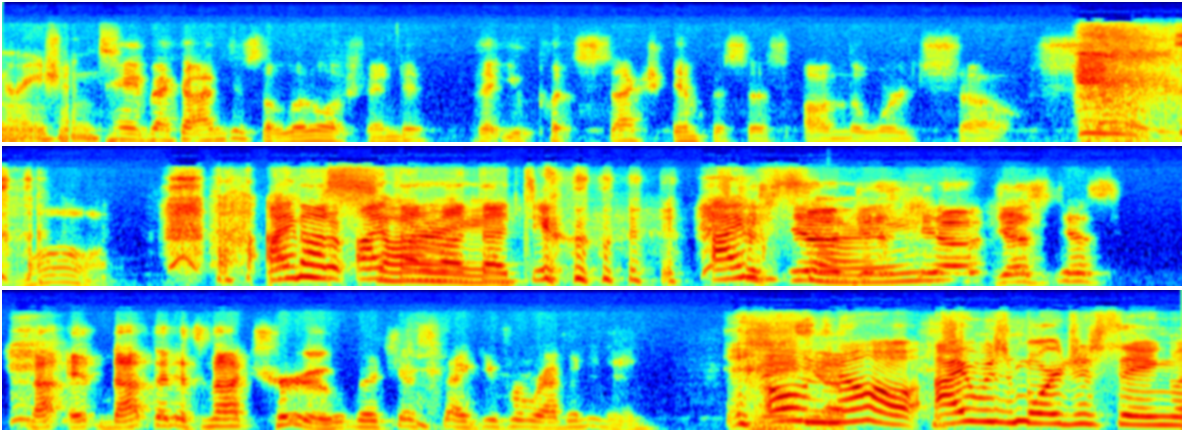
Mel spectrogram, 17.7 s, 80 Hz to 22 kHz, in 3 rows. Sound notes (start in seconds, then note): 5.4 all laugh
